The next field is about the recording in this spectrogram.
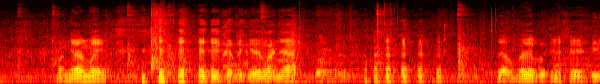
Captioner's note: laughing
